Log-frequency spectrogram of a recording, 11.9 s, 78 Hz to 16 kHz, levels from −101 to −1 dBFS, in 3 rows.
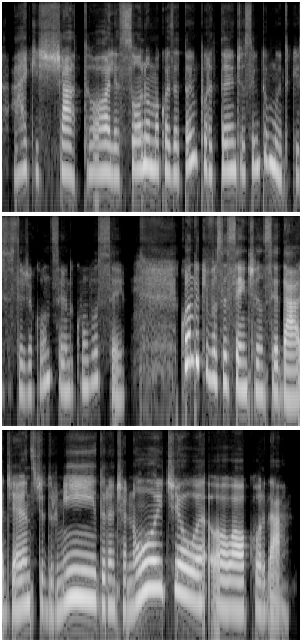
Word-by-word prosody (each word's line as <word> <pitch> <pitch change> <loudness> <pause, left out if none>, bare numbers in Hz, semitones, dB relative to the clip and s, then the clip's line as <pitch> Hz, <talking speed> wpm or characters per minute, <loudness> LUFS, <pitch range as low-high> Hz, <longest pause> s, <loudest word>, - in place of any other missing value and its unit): Ai 215 +3 -8
que 215 - -14
chato, 210 0 -2
olha, 215 -2 -2
o - - -11
sono 235 +4 -2
é - - +1
uma 235 -2 -1
coisa 215 -2 -6
tão 255 +6 -5
importante. 230 -5 -4
Eu - - -9
sinto 245 +6 -8
muito 230 -7 -2
que - - -15
isso 195 - -18
esteja 185 -2 -13
acontecendo 205 -2 -10
com 210 +1 -10
você. 225 -8 -10 0.7
Quando 405 +3 +5
que 335 - -4
você 245 -2 -1
sente 205 -2 -1
ansiedade, 180 -2 0
é 175 +1 +2
antes 195 +1 -3
de 185 - -5
dormir 220 +7 +3
durante 185 -2 -4
a - - -5
noite 275 - +4
ou, 235 -5 +6
eh 200 - +3
ou 180 0 +3
ao 175 -1 +7
acordar? 170 -2 -2
210 Hz, 185 wpm, -24 LUFS, 185-235 Hz, 0.7 s, ao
